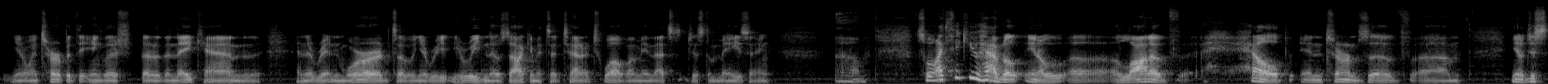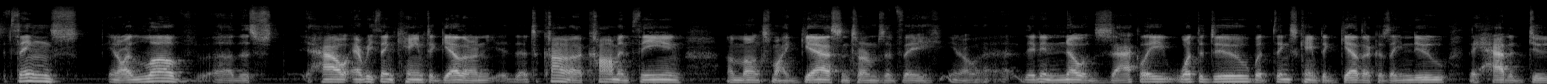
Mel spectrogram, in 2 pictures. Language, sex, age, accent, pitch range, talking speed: English, male, 40-59, American, 85-110 Hz, 180 wpm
